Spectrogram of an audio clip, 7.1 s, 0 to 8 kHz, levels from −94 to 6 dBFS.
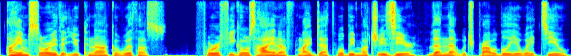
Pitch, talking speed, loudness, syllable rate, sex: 140 Hz, 225 wpm, -17 LUFS, 5.2 syllables/s, male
